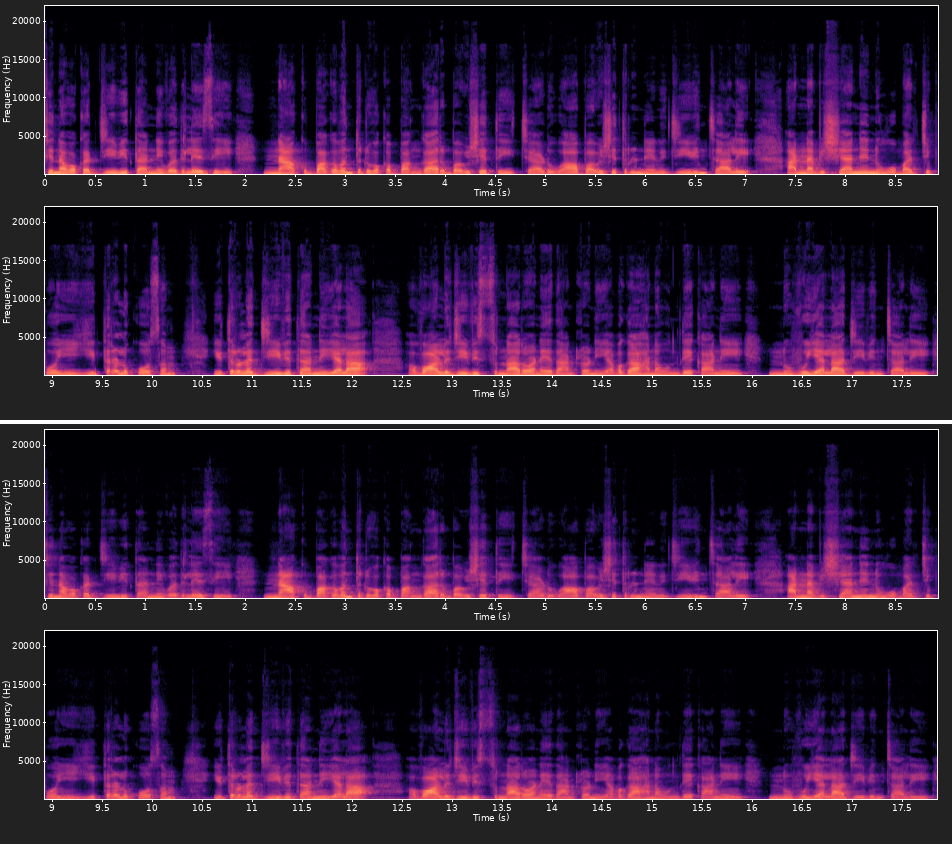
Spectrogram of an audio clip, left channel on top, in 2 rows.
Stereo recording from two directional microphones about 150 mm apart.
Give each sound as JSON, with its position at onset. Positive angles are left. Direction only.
{"t": 0.0, "sound": "a woman's voice", "side_deg": 35}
